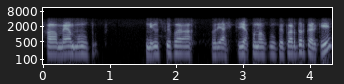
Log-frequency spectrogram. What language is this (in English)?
Odia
